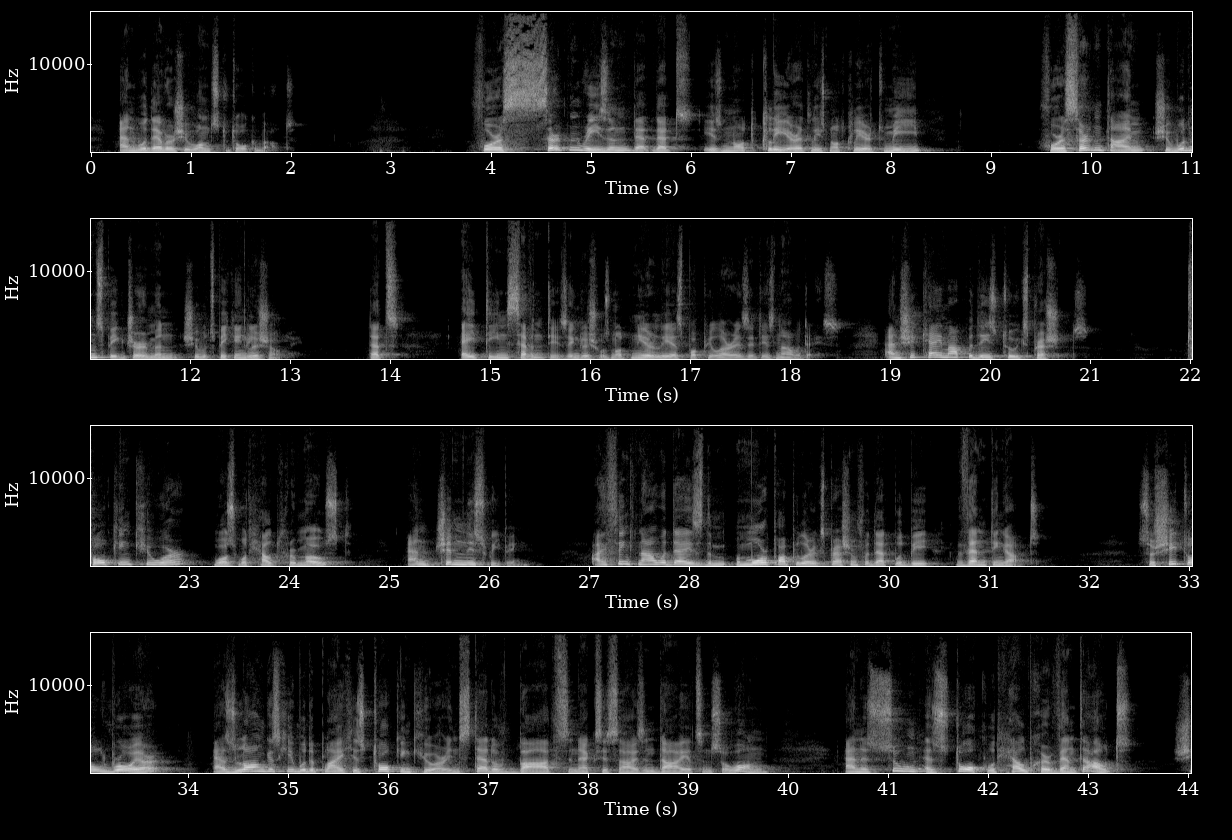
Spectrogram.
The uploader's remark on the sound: Part of a lecture. At Mittelweg 50 in Berlin 23 of February 2019 for Berlin Psychoanalytic.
